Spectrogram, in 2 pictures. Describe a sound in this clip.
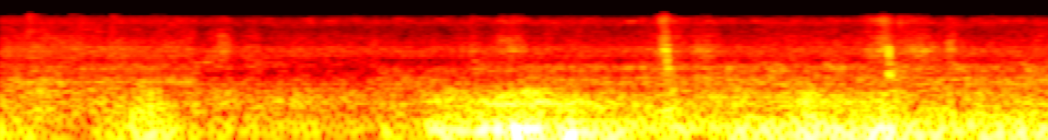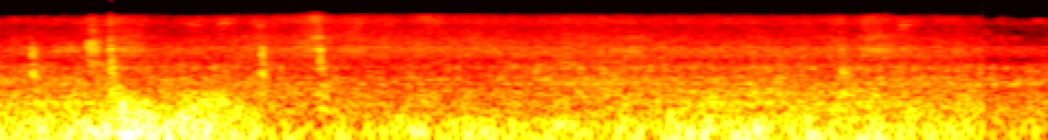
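A knife chops herbs on a wooden board with quick taps.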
